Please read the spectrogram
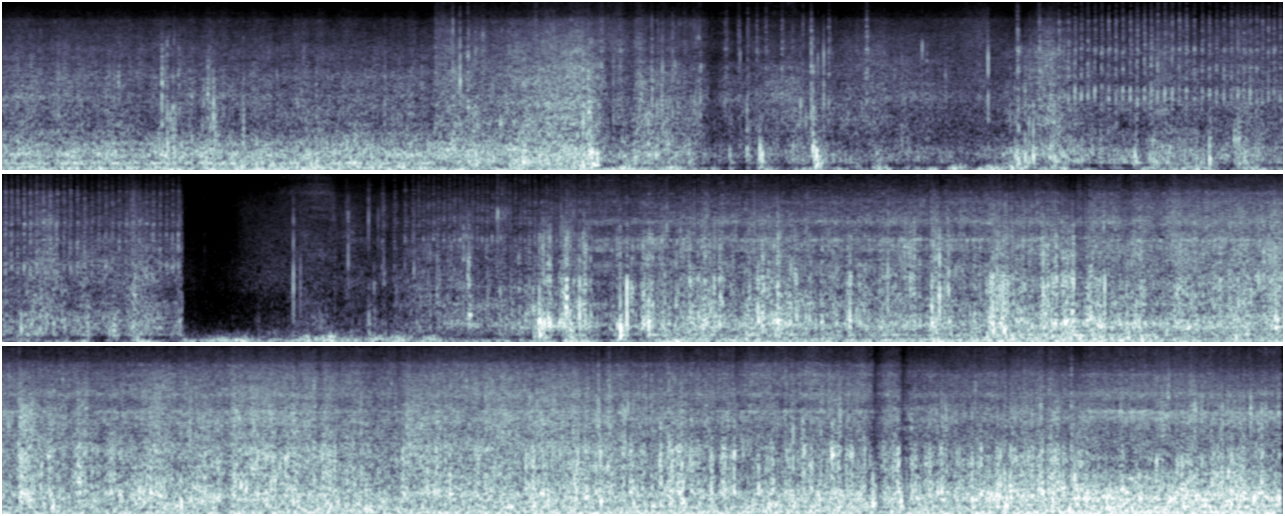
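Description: Steady rushing wind noise on the microphone during a bicycle ride on lake ice, with a brief drop-out about eleven seconds in and a few knocks around fourteen seconds.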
